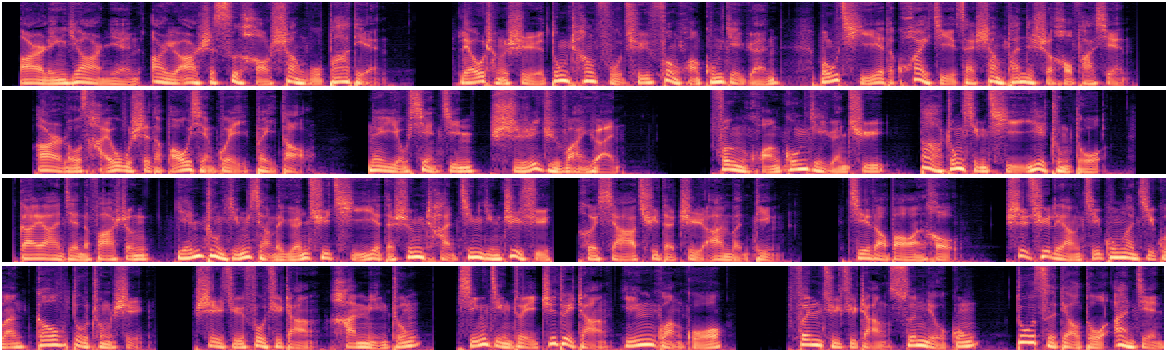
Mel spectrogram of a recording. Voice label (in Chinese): 男 纪实片, 国语男声配音 磁性; 千里追踪样音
